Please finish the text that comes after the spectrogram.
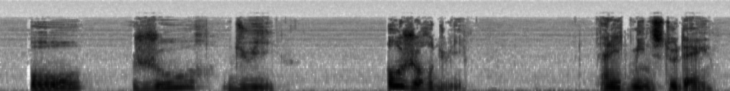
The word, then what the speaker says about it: aujourd'hui: H is not pronounced, so you only get this dui thing. Aujourd'hui.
